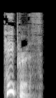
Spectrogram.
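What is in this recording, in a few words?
"ha'p'orth", British English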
